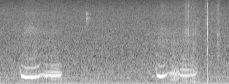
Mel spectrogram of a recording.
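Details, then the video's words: Deeply sleeping female house cat making two soft, slightly wavering mid-pitched squeaks, each under a second long, separated by a pause, followed by a few small clicks. "Cute cat making cute noises while sleeping"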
